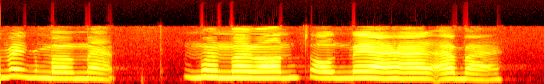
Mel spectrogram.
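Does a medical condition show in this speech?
Yes: Friedreich's ataxia.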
